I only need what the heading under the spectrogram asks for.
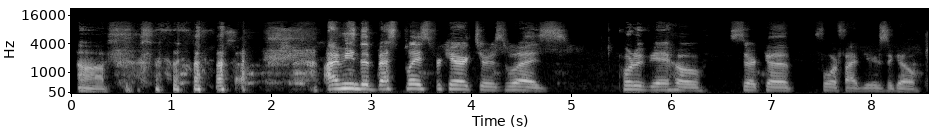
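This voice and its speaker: A man's voice: a little high, slow, long pauses, bright, forceful tone, dry recording. A man from Canada, a tour guide, telling rambling stories in a casual interview, laughing often and leaning on fillers.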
